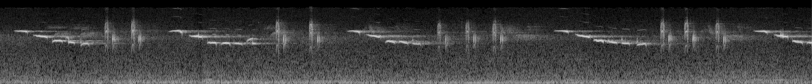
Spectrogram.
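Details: Siberian bird in morning song near Tomsk, repeating a verse roughly every two seconds: a cascade of high whistled notes stepping down in pitch, capped by a cluster of sharp dry clicks.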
